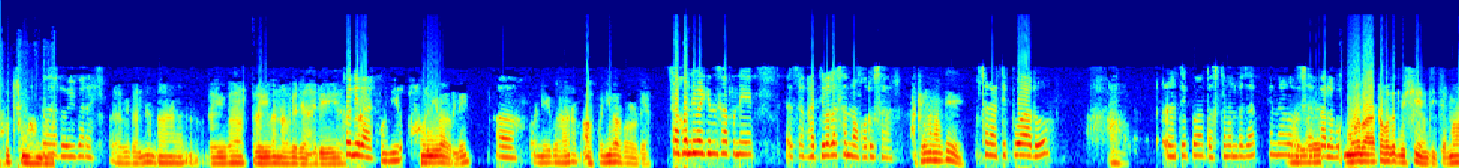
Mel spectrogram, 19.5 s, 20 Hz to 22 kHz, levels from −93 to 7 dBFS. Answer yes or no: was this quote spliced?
yes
